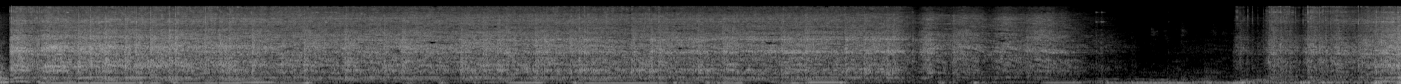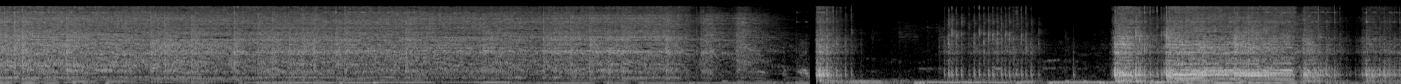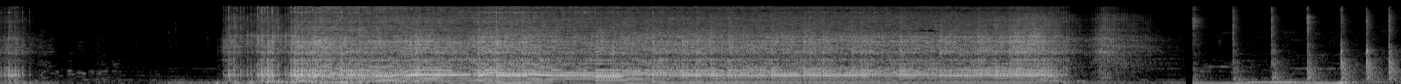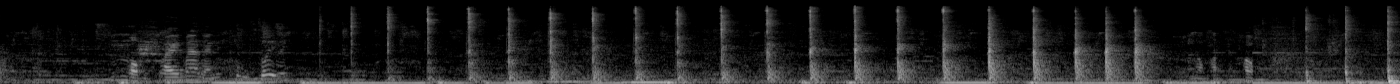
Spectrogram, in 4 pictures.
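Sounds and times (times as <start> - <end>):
hammer drill boring into masonry: 0.0 - 11.2, 12.4 - 22.6, 25.2 - 28.5, 30.2 - 39.9.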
